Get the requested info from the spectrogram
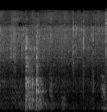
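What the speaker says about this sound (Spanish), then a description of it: "echamos el escabeche y que se vaya friendo" Onions and escabeche frying in a pan with a Peruvian sautéed chicken gizzard dish, crackling sizzle with a few louder bursts as ingredients go in, then quieter popping, close and with no talk.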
